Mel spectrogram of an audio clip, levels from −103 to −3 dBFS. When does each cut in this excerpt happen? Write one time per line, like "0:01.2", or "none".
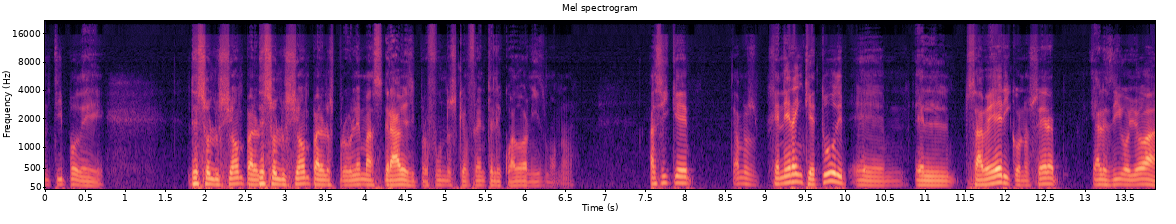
0:02.7
0:04.2
0:06.0
0:09.0
0:10.0
0:10.8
